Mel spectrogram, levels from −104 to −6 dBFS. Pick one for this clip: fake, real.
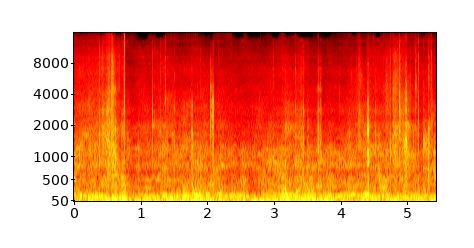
fake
